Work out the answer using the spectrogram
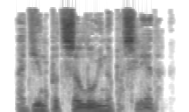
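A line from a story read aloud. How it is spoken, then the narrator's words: Plain. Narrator (Russian): сказала Ариадна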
